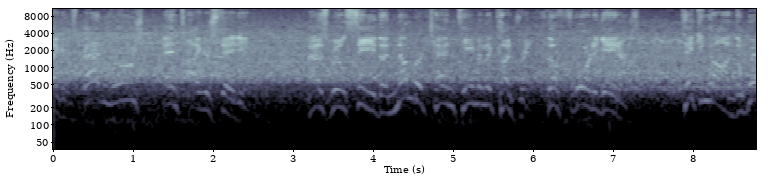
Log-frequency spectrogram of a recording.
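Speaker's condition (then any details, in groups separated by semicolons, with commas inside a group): No condition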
